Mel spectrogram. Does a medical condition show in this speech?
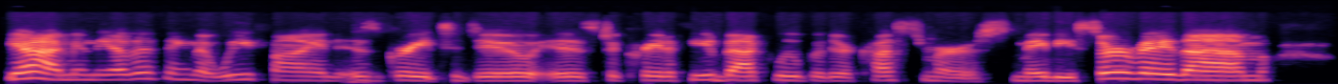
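No.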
